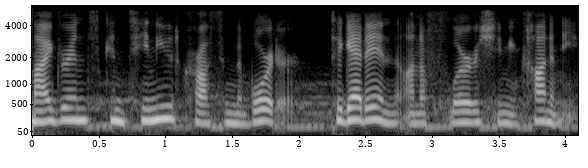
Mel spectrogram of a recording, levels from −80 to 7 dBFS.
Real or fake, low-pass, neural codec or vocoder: fake; 5.4 kHz; autoencoder, 48 kHz, 32 numbers a frame, DAC-VAE, trained on Japanese speech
